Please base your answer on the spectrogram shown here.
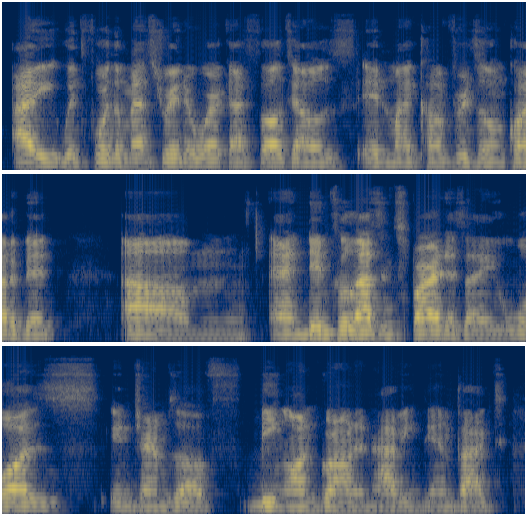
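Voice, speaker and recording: A man's voice: medium pitch, completely flat delivery, a little slow, pushed and bright, rough recording. A young man from Tanzania, a founder talking as a guest in a casual interview, reflective and full of ums and restarts. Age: young adult.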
